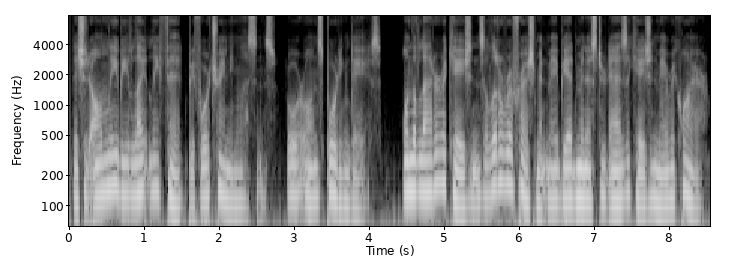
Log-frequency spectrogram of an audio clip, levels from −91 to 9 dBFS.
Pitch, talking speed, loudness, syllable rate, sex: 120 Hz, 190 wpm, -18 LUFS, 6.0 syllables/s, male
